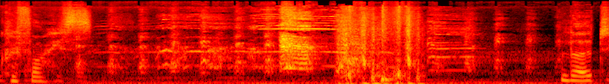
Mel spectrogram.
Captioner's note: cockerel crows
